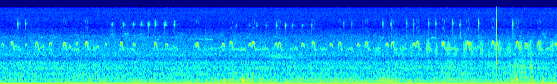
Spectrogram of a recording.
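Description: Blue-tailed bee-eaters give short, bright, rolling chirps, about two each second, overlapping as if several call together, over a low rumble of background noise.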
